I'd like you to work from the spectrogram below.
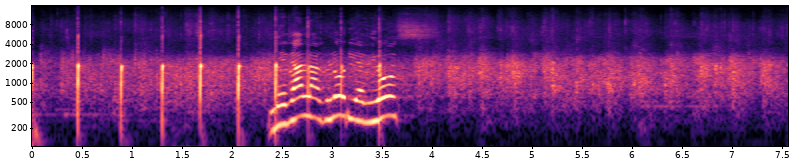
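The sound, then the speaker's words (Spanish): A church audience in Ciudad Miguel Alemán, Tamaulipas, claps hands in steady unison, sharp regular beats, then breaks into a continuous wash of applause that fades and lingers. A man speaks briefly over the clapping. “¿Por qué no junta sus palmas?”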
